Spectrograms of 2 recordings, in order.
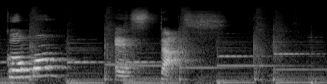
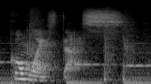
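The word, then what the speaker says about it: cómo estás: you repeat after me como estas como estas okay so we really don't pronounce these words separately you try to join them so it's como estas como estas okay the point is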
